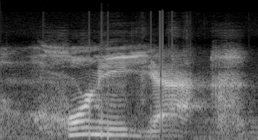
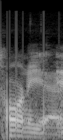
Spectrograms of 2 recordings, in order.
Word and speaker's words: Horniak: So Officer Ronald Horny-Yak. Is his real name Horny Yak? Horniac. Yeah, pretty Yes. much. Horniak. I think it's pronounced Horniak, but It's Horniak.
